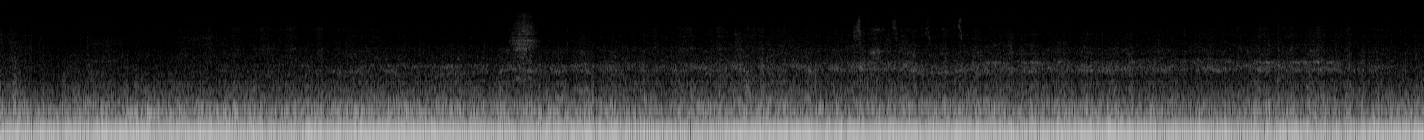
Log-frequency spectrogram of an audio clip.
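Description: A train rumbles along the track with a steady low hum.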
